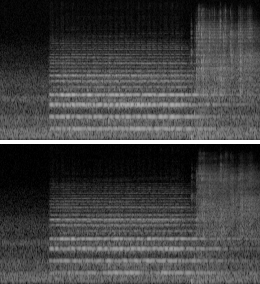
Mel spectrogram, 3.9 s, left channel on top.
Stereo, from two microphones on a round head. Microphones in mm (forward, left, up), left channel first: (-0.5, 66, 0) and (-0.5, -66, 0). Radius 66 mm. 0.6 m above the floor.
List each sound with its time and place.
0.7 s a violin: 15° left (ahead or behind), 1.1 m
2.9 s crumpling: 60° left (ahead or behind), 1.6 m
